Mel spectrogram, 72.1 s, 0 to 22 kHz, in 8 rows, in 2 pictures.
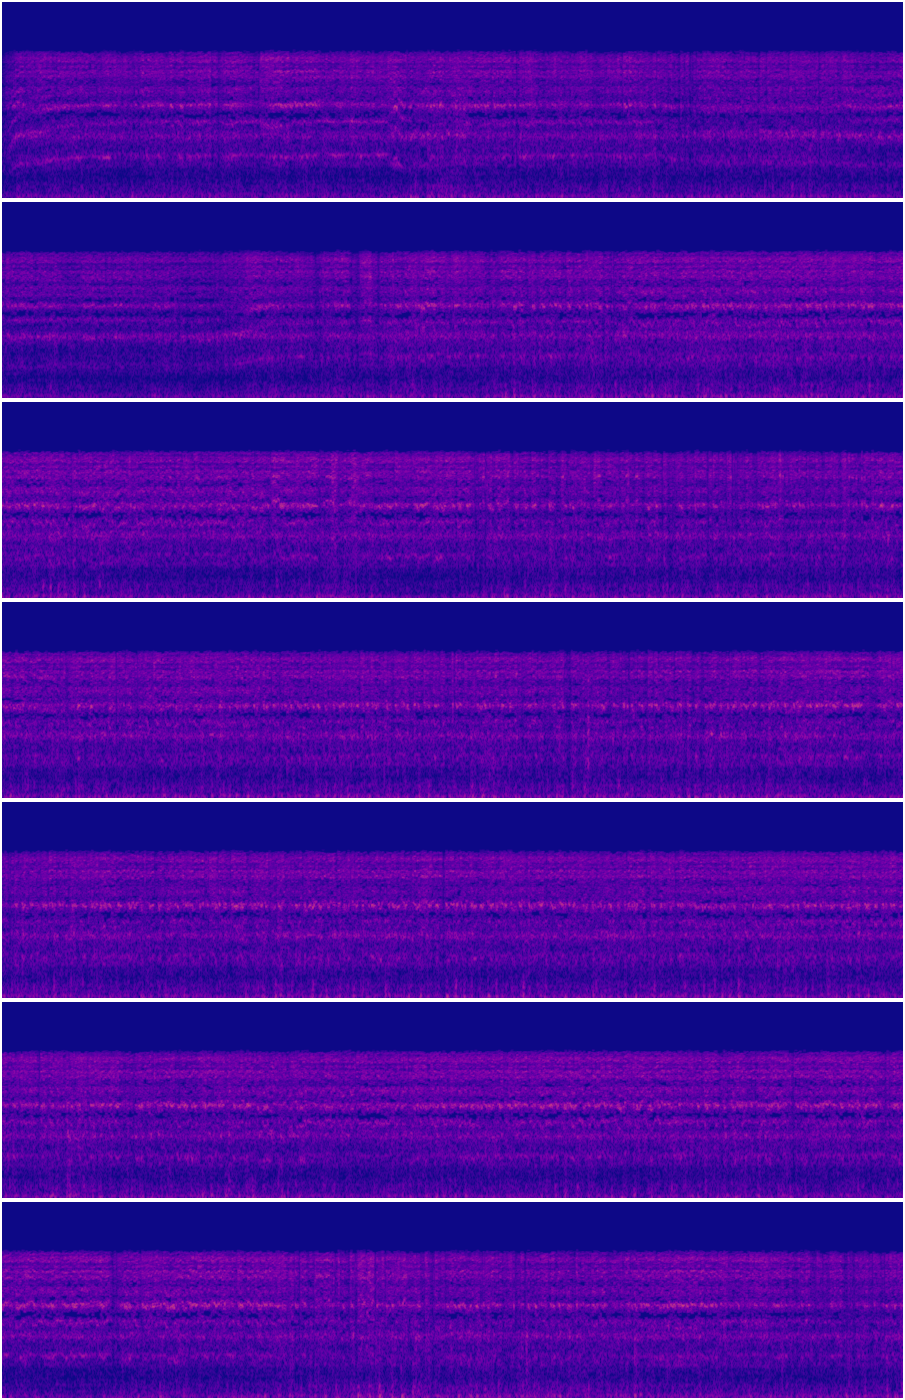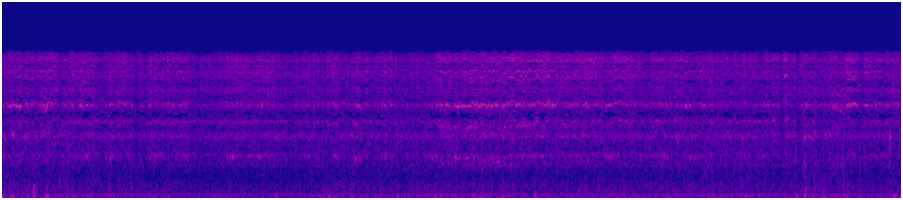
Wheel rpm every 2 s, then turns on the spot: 110, 230, 220, 220, 180, 160, 230, 240, 220, 230, 220, 230, 230, 230, 210, 220, 230, 210, 220, 220, 210, 220, 230, 230, 220, 230, 240, 230, 230, 230, 220, 240, 240, 230, 220, 230.
none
